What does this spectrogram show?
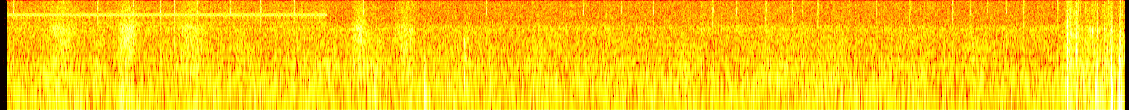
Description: Brun Løvsanger  Phylloscopus fuscatus  DK listen
Lokalitet:Korshage
lydoptagelse af kald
